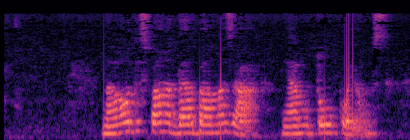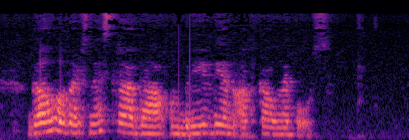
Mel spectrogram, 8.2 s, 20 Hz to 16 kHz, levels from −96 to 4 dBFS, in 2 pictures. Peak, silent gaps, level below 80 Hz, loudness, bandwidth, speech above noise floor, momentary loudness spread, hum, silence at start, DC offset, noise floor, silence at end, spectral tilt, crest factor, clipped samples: -6 dBFS; none; -62 dBFS; -24 LUFS; 11.5 kHz; 40 dB; 10 LU; none; 1 s; under 0.1%; -63 dBFS; 0.85 s; -6.5 dB/octave; 20 dB; under 0.1%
